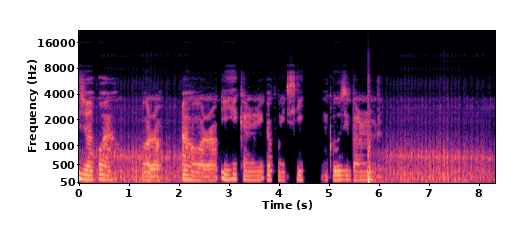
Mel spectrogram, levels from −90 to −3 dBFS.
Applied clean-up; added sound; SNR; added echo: none; Fire; 6 dB; none.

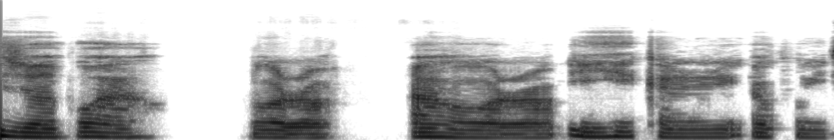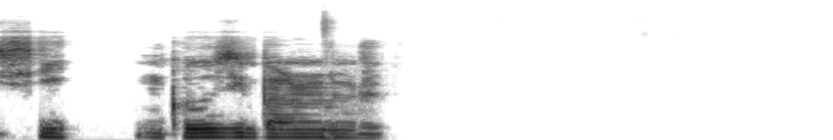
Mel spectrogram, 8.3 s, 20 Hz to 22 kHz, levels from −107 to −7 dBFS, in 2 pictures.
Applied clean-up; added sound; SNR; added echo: neural mask model Resemble Enhance denoiser.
